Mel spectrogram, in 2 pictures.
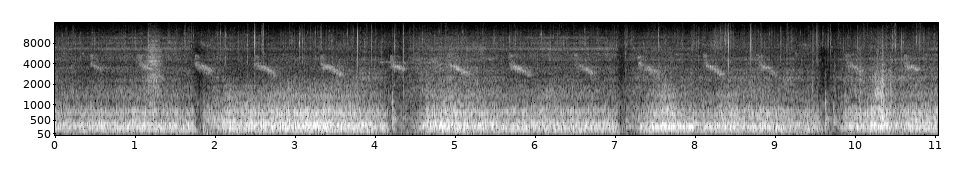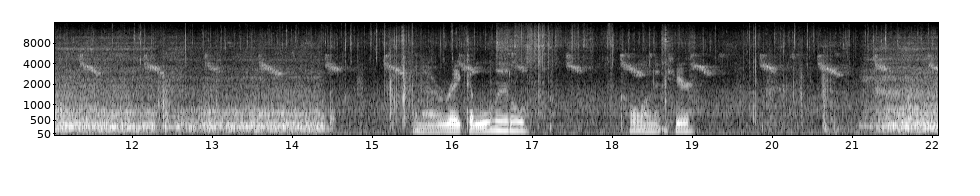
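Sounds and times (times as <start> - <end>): forge air blast rushing: 0.0 - 14.7, 21.0 - 22.0.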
